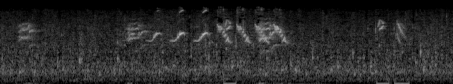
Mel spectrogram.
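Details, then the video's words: Rusty-collared seedeater, kept for training, with female chirps: short high chirps, then a quick run of about seven bright rising notes near the middle, a few later chirps, over steady faint hiss. "Tui Tui Zel Zel Com Piados de Fêmeas Para Manejo"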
